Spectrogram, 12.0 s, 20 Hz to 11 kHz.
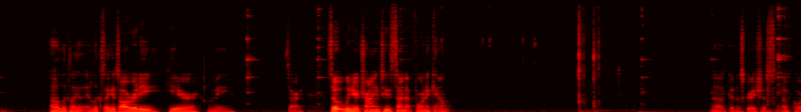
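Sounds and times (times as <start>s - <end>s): keystrokes on computer keyboard: 7.2s - 9.6s.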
